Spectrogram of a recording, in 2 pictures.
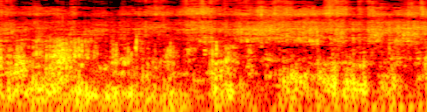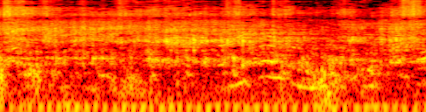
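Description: A small motorcycle engine running steadily under way, a low pulsing drone.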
